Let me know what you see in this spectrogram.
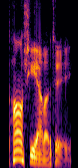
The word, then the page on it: partiality: British English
